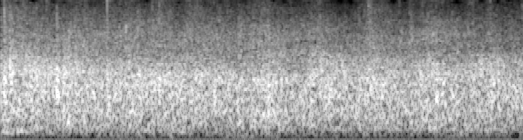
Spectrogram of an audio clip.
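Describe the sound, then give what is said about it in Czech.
An audience applauds in a dense, steady wash of many hands clapping, loud and unbroken from start to finish. “Můžeme zatleskat, že může očekávat.”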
